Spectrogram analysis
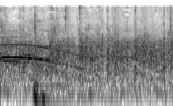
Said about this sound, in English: In the name of Jesus, give a Lord a hand clap.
